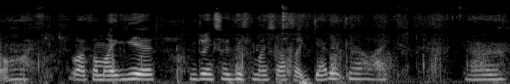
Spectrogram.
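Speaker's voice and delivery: normal talking voice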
